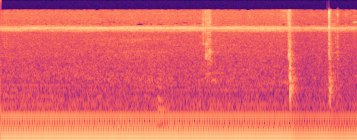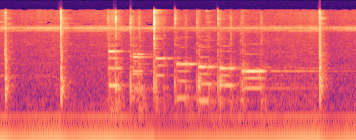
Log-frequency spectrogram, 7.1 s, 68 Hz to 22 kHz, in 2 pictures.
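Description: Hammond B3 tonewheel organ with a loud, steady mains hum from its amplifier, which the owner takes for a ground hum. From about three seconds in come sharp key clicks, then a few short notes played in a descending run.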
